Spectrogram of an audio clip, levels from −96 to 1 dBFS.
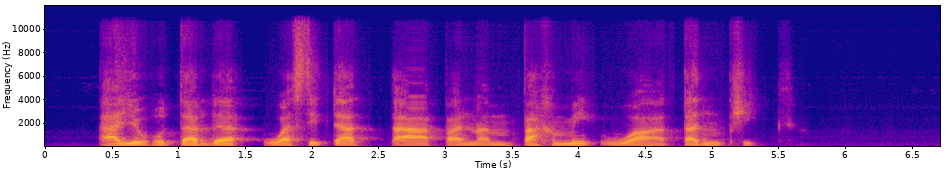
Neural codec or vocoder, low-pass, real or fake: codec, 16 kHz in and 24 kHz out, 0.6 kbps, FocalCodec, streaming, 2048 codes; 10.8 kHz; fake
